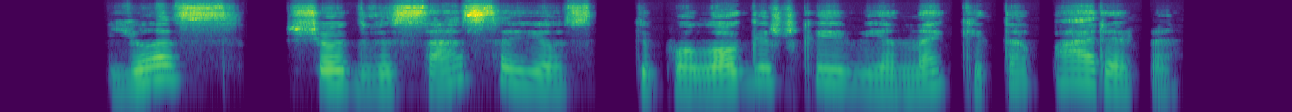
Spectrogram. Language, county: Lithuanian, Panevėžys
